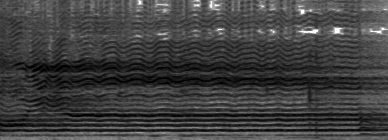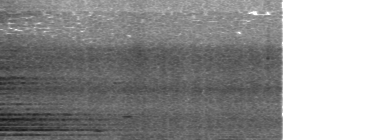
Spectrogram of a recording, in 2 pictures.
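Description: A woman sings a long held note over an online call, then the sound fades away.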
